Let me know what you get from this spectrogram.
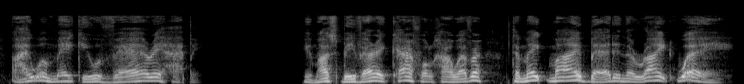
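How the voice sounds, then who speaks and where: Man reading as old storybook woman, kindly, gently instructive, husky, lively intonation. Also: fairly high pitch, full character voice.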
